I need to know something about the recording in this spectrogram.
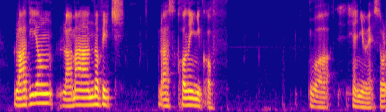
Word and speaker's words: Rodion Romanovich Raskolnikov: is wrong, but actually, so the correct pronunciation of the main character or the main protagonist of Prestuplenije i Nakazanie or Crime and Punishment is Rodion Romanovich Raskolnikov. Or anyway, so Rodion Romanovich Raskolnikov is which I think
